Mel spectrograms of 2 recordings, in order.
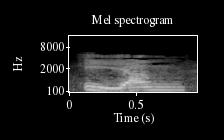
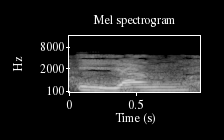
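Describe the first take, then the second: No difference in how they are said.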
